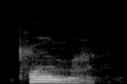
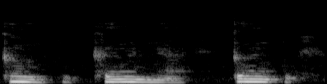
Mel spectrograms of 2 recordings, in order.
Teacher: O ar não está saindo só pela boca, sai pelo nariz também. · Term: vogais nasais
